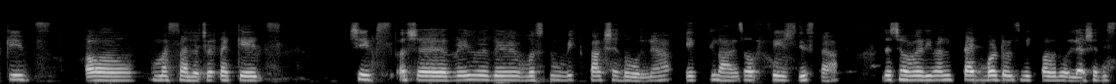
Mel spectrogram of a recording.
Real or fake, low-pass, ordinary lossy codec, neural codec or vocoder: fake; 7.2 kHz; none; codec, 44.1 kHz, 2.6 kbps, DAC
